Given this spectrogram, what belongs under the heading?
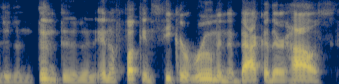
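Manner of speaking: usual speaking voice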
